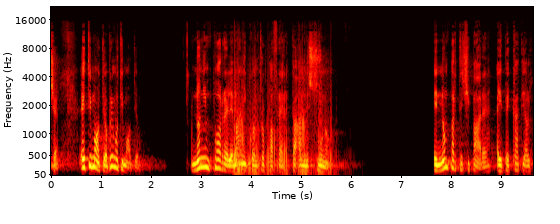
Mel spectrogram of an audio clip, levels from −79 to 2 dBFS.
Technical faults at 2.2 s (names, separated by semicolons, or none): none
